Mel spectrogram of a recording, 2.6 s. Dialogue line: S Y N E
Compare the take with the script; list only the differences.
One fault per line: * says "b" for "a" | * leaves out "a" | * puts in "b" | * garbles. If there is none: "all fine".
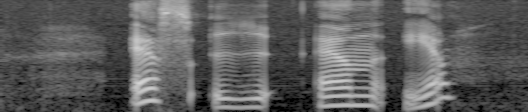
all fine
